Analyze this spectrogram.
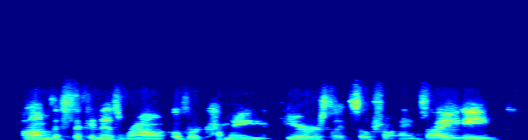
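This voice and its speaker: A woman's very deep, low voice comes through with a dry, close sound and no echo. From Canada. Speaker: marketing consultant and workshop speaker. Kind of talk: online workshop presentation. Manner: fast; many filler words.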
